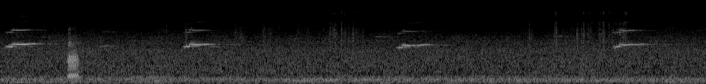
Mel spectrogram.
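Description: A bird repeating a short, clear chirp about every two seconds, with a single sharp knock a little under a second in.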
